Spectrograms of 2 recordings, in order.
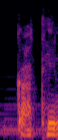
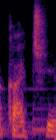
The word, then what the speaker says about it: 같이: लेकिन ये काथी का उच्चारण काथी नहीं होगा, इसका जो उच्चारण होगा काची होगा, काची। क्यों होगा? जब भी था पाश्चिम के बाद में अगले वावल में ई आ रहा है तो था की ध्वनि छा में बदल जाती है।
